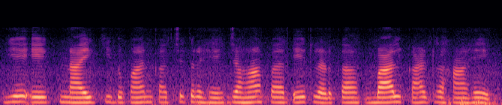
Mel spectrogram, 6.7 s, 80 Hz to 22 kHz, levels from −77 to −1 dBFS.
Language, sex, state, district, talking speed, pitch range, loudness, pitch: Hindi, female, Bihar, Vaishali, 145 wpm, 185-195 Hz, -18 LUFS, 190 Hz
